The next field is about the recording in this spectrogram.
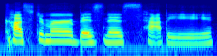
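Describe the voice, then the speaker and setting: A woman's voice: fairly low pitch, steady tone, measured pace, pushed and bright, clean tone, no echo. A woman with an American accent, a chatty and emphatic podcast co-host in casual conversation. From United States. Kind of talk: casual chat.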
